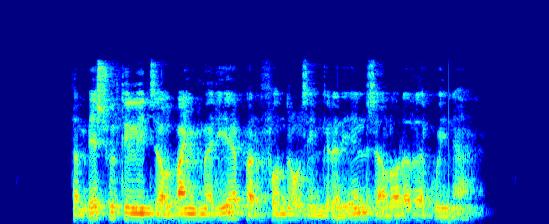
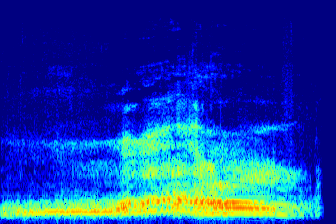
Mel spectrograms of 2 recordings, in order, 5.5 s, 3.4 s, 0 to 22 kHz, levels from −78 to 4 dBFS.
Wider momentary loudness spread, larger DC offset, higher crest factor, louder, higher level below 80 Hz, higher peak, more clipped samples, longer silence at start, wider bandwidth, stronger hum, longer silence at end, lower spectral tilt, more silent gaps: second, 9 LU vs 13 LU; neither; first, 20 dB vs 14 dB; about the same, -21 LUFS vs -20 LUFS; first, -54 dBFS vs -66 dBFS; first, -2 dBFS vs -6 dBFS; neither; first, 0.75 s vs 0 s; about the same, 7.6 kHz vs 7.2 kHz; neither; first, 0.7 s vs 0.15 s; second, -6 dB/octave vs -8 dB/octave; neither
